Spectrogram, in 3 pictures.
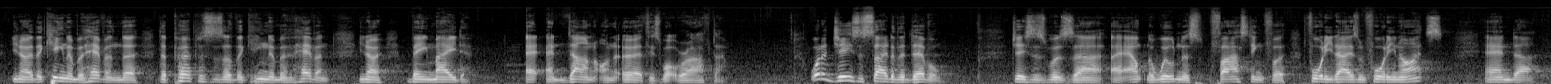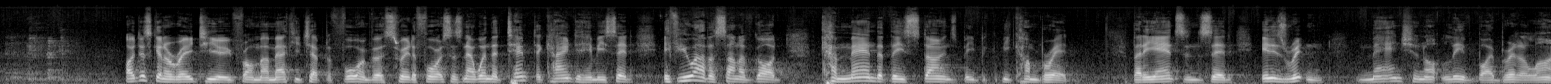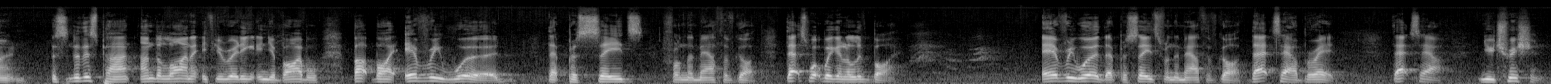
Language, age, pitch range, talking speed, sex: English, 50-69, 110-130 Hz, 195 wpm, male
